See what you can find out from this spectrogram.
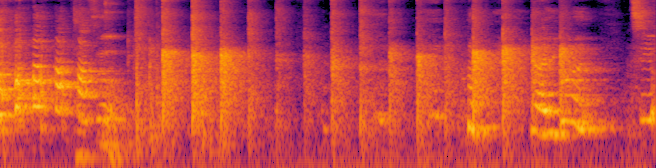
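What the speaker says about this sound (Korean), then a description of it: "박수." Students in a classroom break into scattered applause, a few bursts of hand claps that rise and fade several times, with voices chattering over the clapping.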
